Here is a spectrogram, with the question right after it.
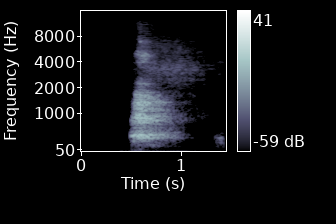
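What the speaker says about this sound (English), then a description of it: "My dog can probably hear your dog barking." A dog lets out one sharp bark, mid-loud and slightly distant, then falls quiet. A much fainter yip follows a moment later.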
